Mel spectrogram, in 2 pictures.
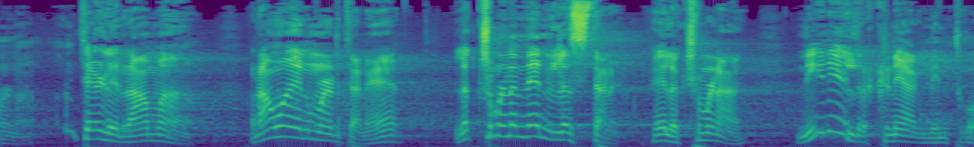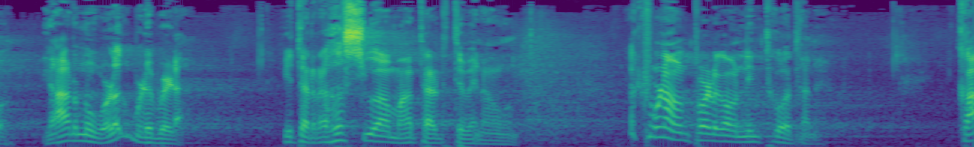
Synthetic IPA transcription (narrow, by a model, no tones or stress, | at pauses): ɳɐ̰ɐnt̪ɦeːɭiɾaːma̰ | ɾaːmɐeːnumaːɖt̪aːne | lɐkʂɐmɐɳɐnːeːnilɐst̪aːnḛheːlɐkʂmɐɳɐ̰ | niːneiliɾɐkʂɐɳɛjaːɡinint̪ko̰ | jaːɾɐnuːɔɭɐɡbiɽbɛːɽɐ̰ | iːt̪ɐɾɐɾɐɦɐsjɐʋaːɡmaːt̪aːɖt̪iːʋena̰ːʋuɐ̰nt̪ɐ̥lɐkʂmɐɳaɐʋnpɐɽɐɡɐʋɐnnint̪koːt̪a̰ːnḛ | ka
